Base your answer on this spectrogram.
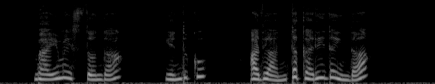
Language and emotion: Telugu, fearful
